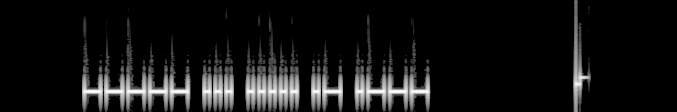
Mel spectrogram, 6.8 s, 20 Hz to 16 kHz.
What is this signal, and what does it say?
Morse code, heard as a keyed tone, about 22 wpm, 700 Hz. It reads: 0S5AJ
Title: Code Groups - 5 Letter:Numbers - 22wpm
